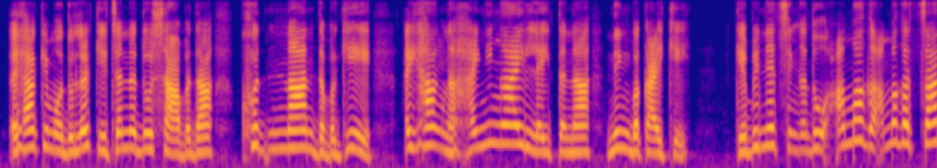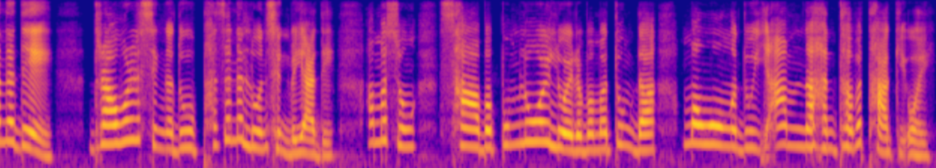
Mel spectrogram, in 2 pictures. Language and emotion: Manipuri, angry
